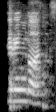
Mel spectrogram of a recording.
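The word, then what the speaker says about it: Gringotts: philosopher stone was stolen from uh from the green gos am I am I pronouncing it correct Swani green gos yes yes the green gos bank and it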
